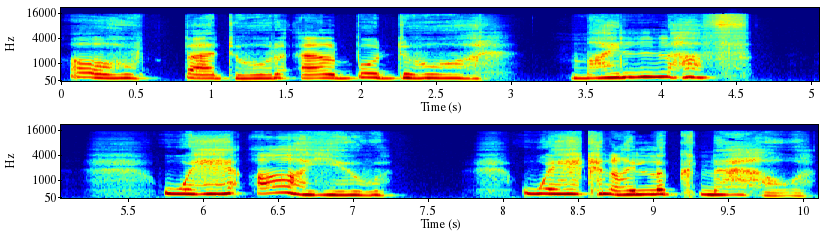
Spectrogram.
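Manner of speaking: high, slow longing call for a lost wife; calling out by the river; a touch of storybook sorrow; lament. Acted. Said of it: "he sat by a river and cried".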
